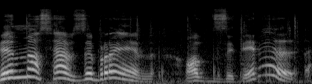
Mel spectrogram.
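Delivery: put-on poor German accent. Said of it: "It was a bad German accent".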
